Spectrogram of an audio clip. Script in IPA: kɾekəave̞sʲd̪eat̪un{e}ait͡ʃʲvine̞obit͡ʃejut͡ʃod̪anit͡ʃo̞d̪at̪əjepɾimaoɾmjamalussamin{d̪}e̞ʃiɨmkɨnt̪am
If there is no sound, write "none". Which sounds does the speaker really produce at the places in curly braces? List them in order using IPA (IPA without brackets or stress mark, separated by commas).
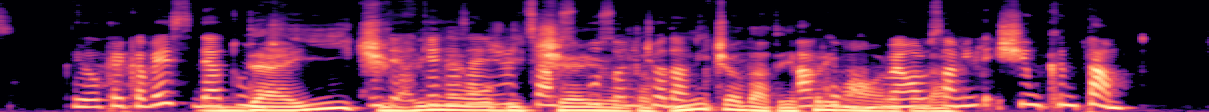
e, t̪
